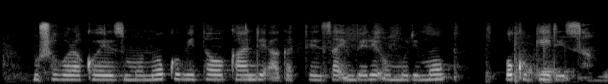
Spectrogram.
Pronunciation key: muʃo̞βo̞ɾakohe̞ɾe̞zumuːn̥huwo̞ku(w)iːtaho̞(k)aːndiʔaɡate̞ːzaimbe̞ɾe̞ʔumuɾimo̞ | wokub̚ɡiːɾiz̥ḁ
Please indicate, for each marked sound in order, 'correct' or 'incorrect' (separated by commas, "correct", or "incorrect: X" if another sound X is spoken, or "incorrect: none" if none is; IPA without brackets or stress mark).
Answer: incorrect: β, correct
